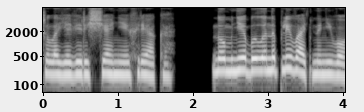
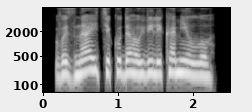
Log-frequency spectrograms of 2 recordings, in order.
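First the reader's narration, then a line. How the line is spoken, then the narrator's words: Growling undertones. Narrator (Russian): В моем голосе все еще прослеживались рычащие нотки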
